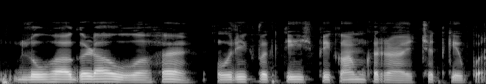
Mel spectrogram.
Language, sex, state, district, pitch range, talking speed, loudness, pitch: Hindi, male, Haryana, Charkhi Dadri, 110-120 Hz, 195 wpm, -16 LUFS, 115 Hz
